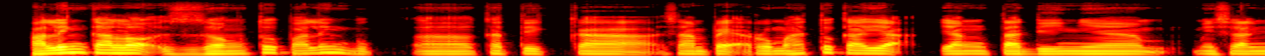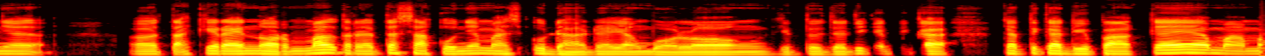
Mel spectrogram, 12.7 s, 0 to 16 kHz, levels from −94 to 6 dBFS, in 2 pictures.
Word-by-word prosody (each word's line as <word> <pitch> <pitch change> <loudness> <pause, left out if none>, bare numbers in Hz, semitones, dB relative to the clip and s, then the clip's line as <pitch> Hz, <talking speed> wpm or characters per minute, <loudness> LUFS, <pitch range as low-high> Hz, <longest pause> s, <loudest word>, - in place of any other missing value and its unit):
Paling 160 +8 +4
kalo 150 -1 +4
zonk 120 +2 -3
tuh 165 -1 -3
paling 155 +5 -3
buk 120 -2 -12 0.2
eee, 115 0 -4
ketika 120 -4 -4
sampe 120 -2 -2
rumah 125 0 -3
tuh 170 - -3
kayak 140 -4 0 0.2
yang 125 -1 -2
tadinya 120 0 -1 0.3
misalnya 120 0 -2 0.4
eee, 120 0 -1
tak - - 0
kirain 125 -1 +3
normal 125 +6 +5
ternyata 130 +1 0
sakunya 130 -3 0
masih 125 -3 -2
udah 110 -6 -1
ada 110 - -2
yang 110 0 0
bolong 100 +1 +2
gitu. 105 +1 -6
Jadi 115 +3 -4
ketika - - +1 0.3
ketika 130 -2 +2
dipake 125 +7 +5
ama 140 -6 +3
ma - - -13
120 Hz, 155 wpm, -22 LUFS, 115-130 Hz, 0.4 s, normal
